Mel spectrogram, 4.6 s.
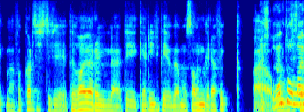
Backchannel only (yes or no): no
